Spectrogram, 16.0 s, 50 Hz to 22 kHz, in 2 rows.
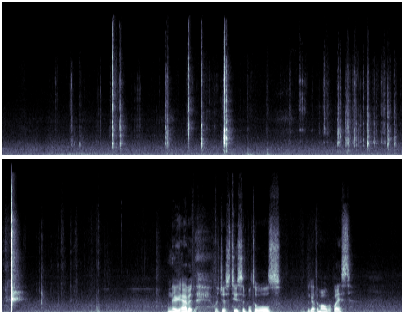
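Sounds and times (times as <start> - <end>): plastic switch clicks and snaps: 2.2 - 2.4, 8.2 - 8.4.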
